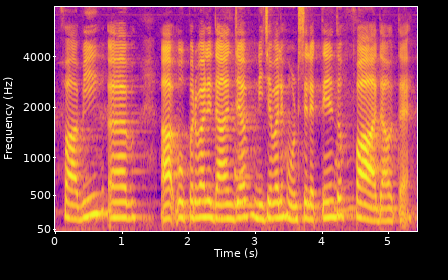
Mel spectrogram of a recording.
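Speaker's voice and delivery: ordinary talk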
